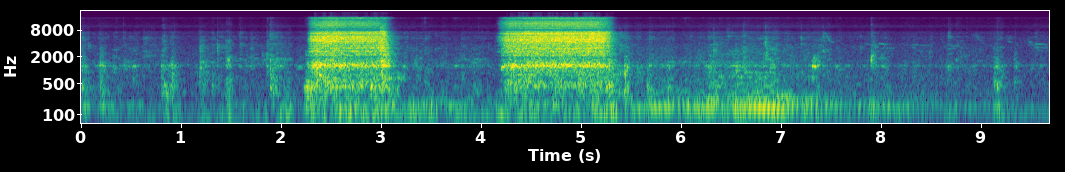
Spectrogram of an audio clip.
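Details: Woman with a slight cold doing a nose-blowing challenge: two long, forceful nose blows, each about a second, with harsh rushing airflow in a quiet room.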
